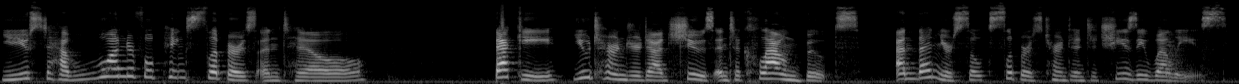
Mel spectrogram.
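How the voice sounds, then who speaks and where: A woman voicing a kind but firm head fairy in a picture book, deliberate and gently scolding. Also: medium pitch, lively intonation. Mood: gently chiding. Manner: deliberate, repetitive, chiding.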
